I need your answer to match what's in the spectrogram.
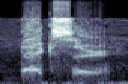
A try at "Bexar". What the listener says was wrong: Bear, like there's no X. And that's not even right, because it's a Spanish word that's supposed to be pronounced Behar. But they say bear like there's no X.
